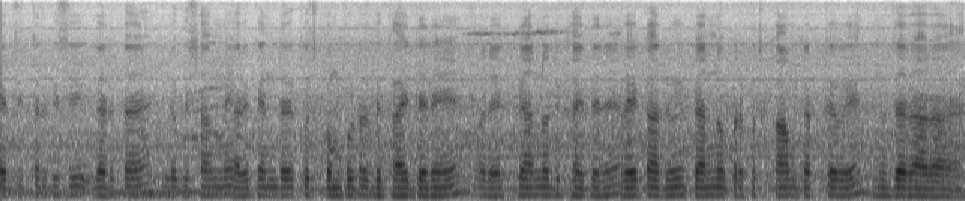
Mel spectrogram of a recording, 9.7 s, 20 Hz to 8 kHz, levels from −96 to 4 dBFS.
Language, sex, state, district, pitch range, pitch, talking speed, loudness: Hindi, male, Uttarakhand, Uttarkashi, 115-120 Hz, 115 Hz, 230 wpm, -19 LUFS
